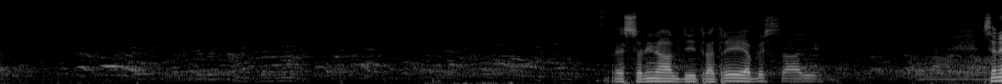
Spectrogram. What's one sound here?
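A small crowd murmurs outdoors in the distance.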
